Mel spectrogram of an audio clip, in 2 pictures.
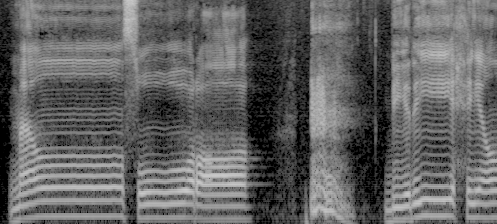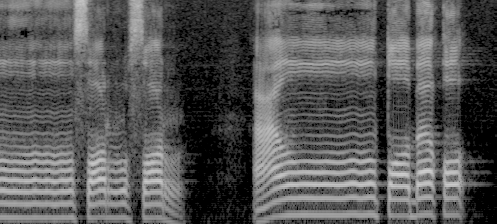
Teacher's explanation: يكون صوت النون المخفاه مفخما ان جاء بعده حرف مفخم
